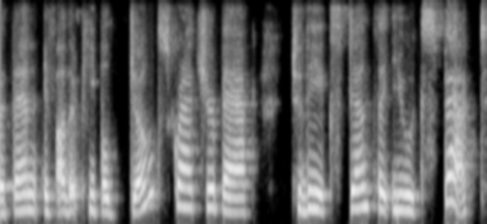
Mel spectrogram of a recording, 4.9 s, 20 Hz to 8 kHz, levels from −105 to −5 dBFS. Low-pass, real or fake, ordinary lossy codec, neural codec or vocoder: 7.2 kHz; real; Opus, 16 kbps; none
